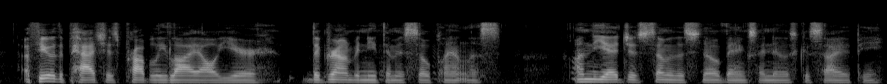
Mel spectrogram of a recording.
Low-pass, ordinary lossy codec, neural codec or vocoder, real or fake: 7.2 kHz; MP3, 48 kbps; none; real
